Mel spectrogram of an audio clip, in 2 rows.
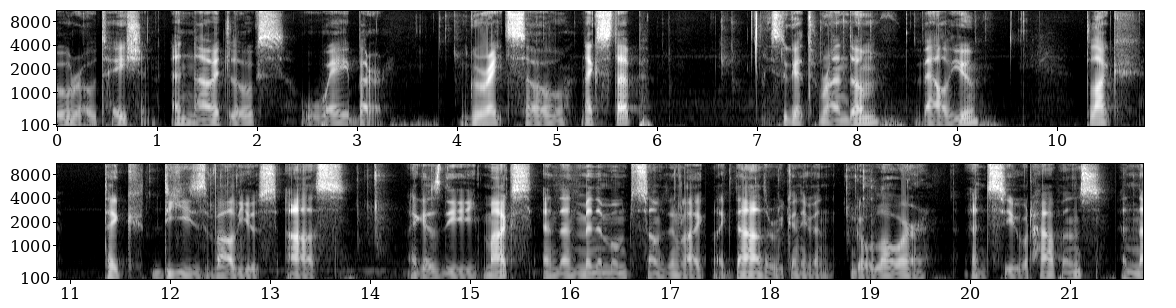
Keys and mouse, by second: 1.0-1.6 middle drag, 2.0-3.1 drag, 4.4 ctrl+g, 5.2 click, 5.9 shift+click, 6.6 shift+a, 11.6-13.3 drag, 13.6-14.8 super+drag, 15.3-18.3 super+drag, 17.7 KP_0, 18.7 click, 19.8-21.1 drag.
